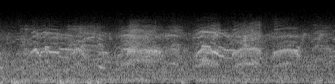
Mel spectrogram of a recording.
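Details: Icelandic black-tailed godwits at Marshside RSPB Reserve in Southport, Lancashire, 19 June 2014, Lumix GH4 camera recording: scattered nasal yelping calls from more than one bird, partly overlapping, against constant rushing background noise.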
